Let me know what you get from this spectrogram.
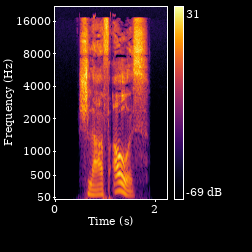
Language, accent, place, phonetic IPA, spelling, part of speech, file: German, Germany, Berlin, [ˌʃlaːf ˈaʊ̯s], schlaf aus, verb, De-schlaf aus.ogg
- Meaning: singular imperative of ausschlafen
